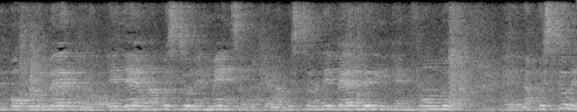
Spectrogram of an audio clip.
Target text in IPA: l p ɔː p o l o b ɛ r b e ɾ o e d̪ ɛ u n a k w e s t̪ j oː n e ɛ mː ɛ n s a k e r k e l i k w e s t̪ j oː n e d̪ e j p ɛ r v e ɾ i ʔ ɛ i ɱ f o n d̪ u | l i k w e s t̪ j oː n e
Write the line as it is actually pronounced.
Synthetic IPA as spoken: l p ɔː p o l o b ɛ r b e ɾ o e d̪ ɛ u n a k w e s t̪ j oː n e i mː ɛ n s a p e r k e l a k w e s t̪ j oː n e d̪ e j b ɛ r b e ɾ i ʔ ɛ i ɱ f o n d̪ o | l a k w e s t̪ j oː n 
